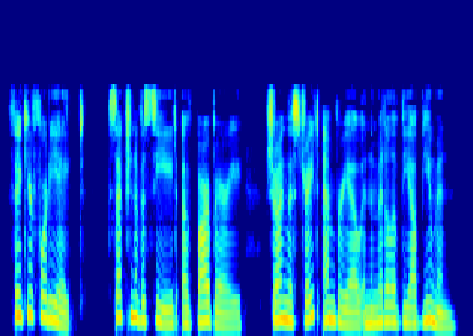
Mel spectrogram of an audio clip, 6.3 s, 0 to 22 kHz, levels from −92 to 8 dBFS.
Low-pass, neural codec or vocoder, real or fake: 7.2 kHz; none; real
